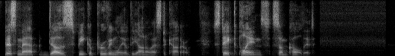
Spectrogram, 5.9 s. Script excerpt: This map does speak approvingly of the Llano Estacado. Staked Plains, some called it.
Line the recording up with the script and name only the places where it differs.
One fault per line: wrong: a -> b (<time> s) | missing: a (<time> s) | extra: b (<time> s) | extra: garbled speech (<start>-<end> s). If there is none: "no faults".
no faults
